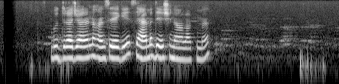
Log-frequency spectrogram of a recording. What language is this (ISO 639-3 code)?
sin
